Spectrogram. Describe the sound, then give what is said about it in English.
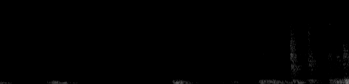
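A locked door is rattled and handled, then a metallic click as the lock turns and the door swings open with a few soft thuds and scrapes, with no talking. “Hey, I wouldn't recommend locking the door, but okay, sorry.”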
